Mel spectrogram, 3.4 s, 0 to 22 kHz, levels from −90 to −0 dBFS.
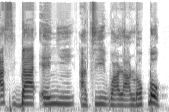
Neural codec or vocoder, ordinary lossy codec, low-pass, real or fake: none; none; none; real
